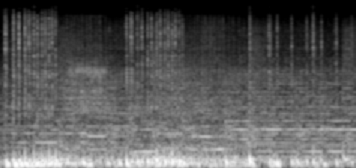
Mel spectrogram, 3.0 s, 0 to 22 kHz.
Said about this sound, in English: In 1996, it attempted in vain to trademark its beloved engine noise, the so called potato potato, created by the syncopated firing of two cylinders.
